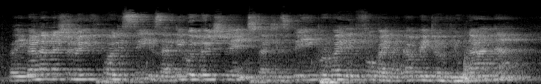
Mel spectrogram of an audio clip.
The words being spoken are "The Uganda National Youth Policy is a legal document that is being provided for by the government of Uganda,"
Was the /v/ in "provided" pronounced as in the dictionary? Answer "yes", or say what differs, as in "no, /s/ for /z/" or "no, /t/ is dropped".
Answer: no, /p/ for /v/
